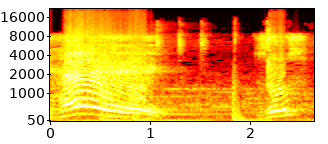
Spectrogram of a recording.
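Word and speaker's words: Jesús: How do you say Jesus in Spanish? You say, hey, Zeus.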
